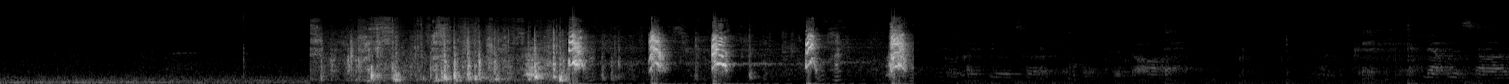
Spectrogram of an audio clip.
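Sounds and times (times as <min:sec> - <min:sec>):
dog barking and yipping: 0:05.2 - 0:09.2.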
